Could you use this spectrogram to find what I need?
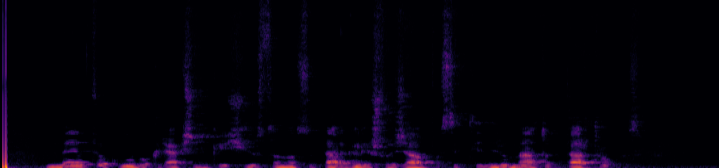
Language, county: Lithuanian, Vilnius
